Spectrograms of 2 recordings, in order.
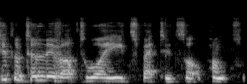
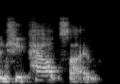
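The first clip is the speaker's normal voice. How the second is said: ordinary talk, nothing marked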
